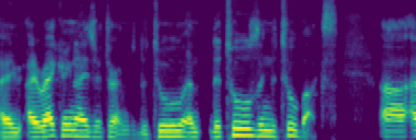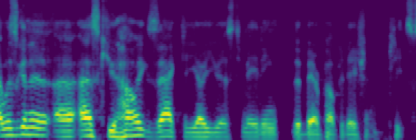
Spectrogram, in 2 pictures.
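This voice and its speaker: A man with a French accent, medium pitch and ordinary pitch variation, a fairly quick pace, dry, close sound with no echo, and a quiet background. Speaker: state legislator. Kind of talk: legislative hearing questioning. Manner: halting.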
